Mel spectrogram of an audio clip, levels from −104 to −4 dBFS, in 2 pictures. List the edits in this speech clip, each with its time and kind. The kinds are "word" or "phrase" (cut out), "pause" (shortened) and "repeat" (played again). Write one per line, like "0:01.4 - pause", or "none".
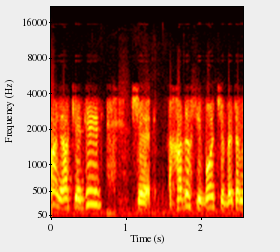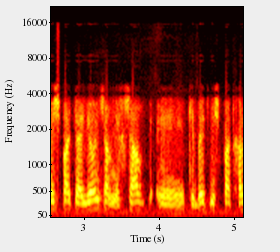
none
